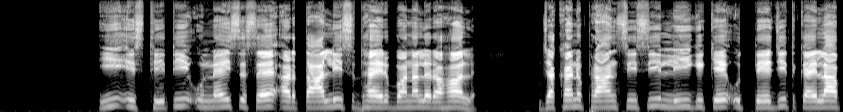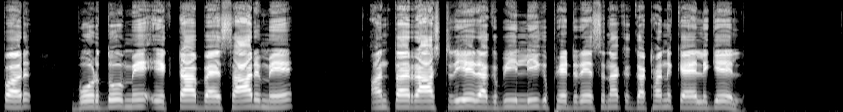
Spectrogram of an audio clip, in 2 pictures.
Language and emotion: Maithili, neutral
